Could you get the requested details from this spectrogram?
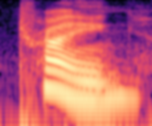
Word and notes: trying: American English

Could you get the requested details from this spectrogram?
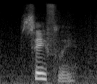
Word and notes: safely: American English

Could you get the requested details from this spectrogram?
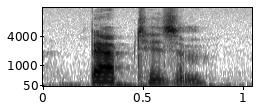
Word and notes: baptism: American English

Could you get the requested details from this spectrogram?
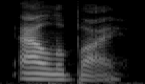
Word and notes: alibi: American English

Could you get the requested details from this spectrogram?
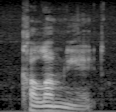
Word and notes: calumniate: American English

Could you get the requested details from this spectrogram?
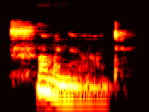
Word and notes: promenade: British English

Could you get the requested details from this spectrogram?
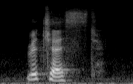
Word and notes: richest: American English

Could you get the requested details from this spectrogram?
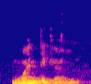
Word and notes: wendigo: British English

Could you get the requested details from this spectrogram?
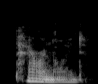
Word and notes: paranoid: British English

